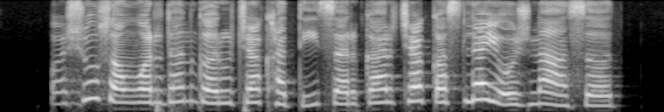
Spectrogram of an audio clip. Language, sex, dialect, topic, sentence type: Marathi, female, Southern Konkan, agriculture, question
